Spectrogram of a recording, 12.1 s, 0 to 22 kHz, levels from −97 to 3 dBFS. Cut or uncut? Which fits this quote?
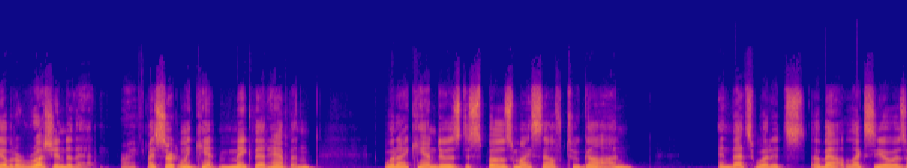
uncut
